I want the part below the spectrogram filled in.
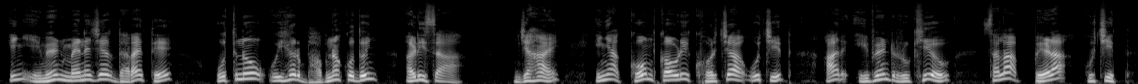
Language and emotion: Santali, disgusted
